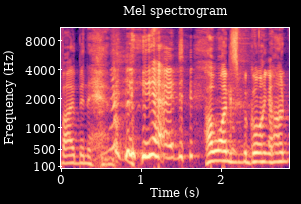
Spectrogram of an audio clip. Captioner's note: laughs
